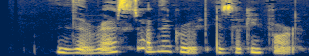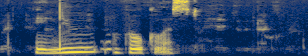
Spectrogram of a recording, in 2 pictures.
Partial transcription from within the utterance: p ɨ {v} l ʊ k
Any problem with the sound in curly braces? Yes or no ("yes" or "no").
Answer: yes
